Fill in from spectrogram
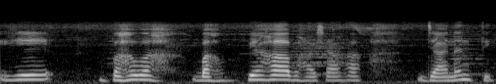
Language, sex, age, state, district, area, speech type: Sanskrit, female, 45-60, Maharashtra, Nagpur, urban, spontaneous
